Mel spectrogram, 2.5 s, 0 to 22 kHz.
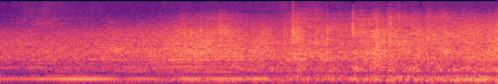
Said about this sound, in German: Ja, das ist doch auch mal schön. Podcast garniert mit rennenfahrenden GT3-Autos.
